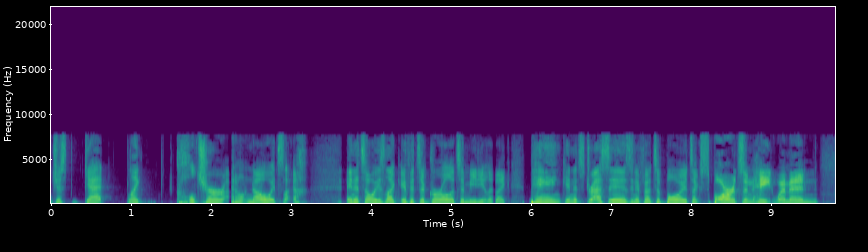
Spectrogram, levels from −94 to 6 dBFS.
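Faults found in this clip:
Speech rough and grainy for the full clip, noise filling the gaps between harmonics, top band thin and synthetic-sounding. Likely low-delay AAC compression (AAC-ELD): short frames resolve pitch harmonics poorly and spend more bits, and the damage here suggests around 32 kbps.

Soft-edged dropouts at 2.21–2.28 s and 5.51–5.58 s, sound fading out and back in. AAC frame loss with muting: lost frames decoded as zeroed spectrum, with overlapping windows smoothing the edges. Each hole is about 70 ms, consistent with two lost frames.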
